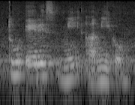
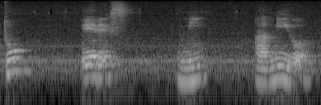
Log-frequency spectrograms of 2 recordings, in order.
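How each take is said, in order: First: Said in the usual way. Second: Slow word-by-word reading. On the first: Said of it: "teacher repeats sentence normally". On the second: Shown as a demonstration. Teacher reading an example to students word by word. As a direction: spell out the sentence slowly for learners. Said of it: "teacher reads example word by word".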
